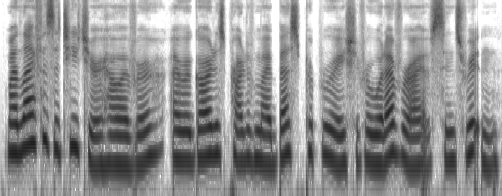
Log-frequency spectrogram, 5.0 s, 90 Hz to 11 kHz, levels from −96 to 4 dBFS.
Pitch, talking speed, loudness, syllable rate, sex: 230 Hz, 240 wpm, -17 LUFS, 6.5 syllables/s, female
